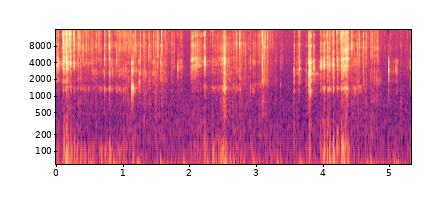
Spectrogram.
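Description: A metal utility blade scrapes and cuts into a hand-sized solid orange soap bar with a dark outer layer, held in one hand, shaving off small cubes and flakes. A steady run of crisp, dry scraping and crunching strokes is heard, bright and gritty with soft low thuds beneath, each cut ending quickly with no ring.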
